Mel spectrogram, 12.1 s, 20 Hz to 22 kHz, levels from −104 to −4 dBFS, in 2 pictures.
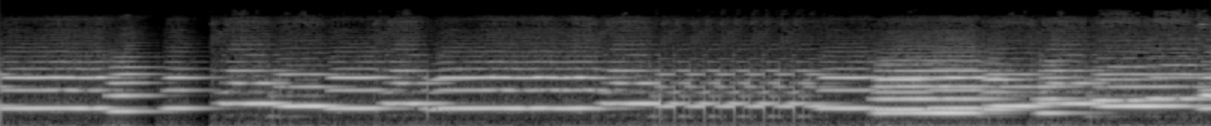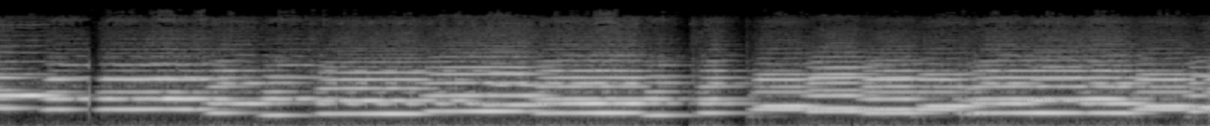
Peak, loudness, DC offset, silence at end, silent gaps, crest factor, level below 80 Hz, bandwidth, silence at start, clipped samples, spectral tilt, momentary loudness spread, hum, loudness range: -14 dBFS; -28 LUFS; under 0.1%; 0 s; none; 14 dB; -66 dBFS; 13 kHz; 0 s; under 0.1%; -2.5 dB/octave; 8 LU; none; 4 LU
